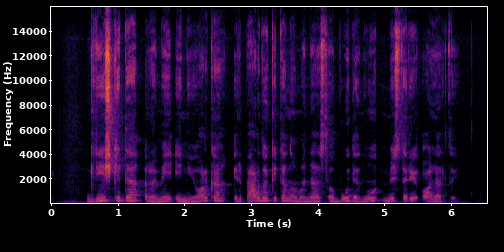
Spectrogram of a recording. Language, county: Lithuanian, Kaunas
